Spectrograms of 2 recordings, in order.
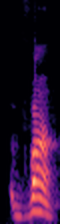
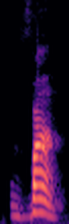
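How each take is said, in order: First: Vin slowly, vowel through the nose; slow nasal vin. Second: Vin with nasal vowel, no n; nasal French vin. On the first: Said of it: "vin, which means wine". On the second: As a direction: say vin through the nose. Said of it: "you can find it in word like vin". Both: Shown as a demonstration.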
